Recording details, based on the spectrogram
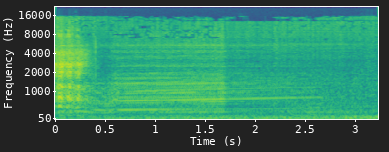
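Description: A single drawn-out goat bleat, steady and fairly loud, holding a wavering tone for about three seconds with faint background noise.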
